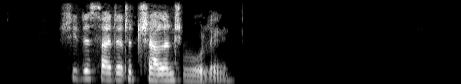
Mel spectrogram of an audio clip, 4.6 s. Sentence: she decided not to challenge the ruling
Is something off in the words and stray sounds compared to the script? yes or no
yes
